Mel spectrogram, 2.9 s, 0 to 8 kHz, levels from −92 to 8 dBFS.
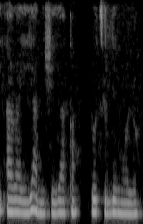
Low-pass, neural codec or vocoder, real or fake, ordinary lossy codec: none; none; real; none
